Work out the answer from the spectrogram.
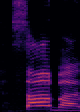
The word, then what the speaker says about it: Sahba: Saba, like the car Saab.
